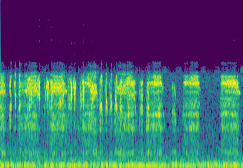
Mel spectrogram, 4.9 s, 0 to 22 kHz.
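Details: Owls bonding at the nest at 1:26 in the morning on 29 December 2014; a dense run of raspy, harmonic chittering bursts in quick succession, several overlapping, with short gaps, over a steady low hum.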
